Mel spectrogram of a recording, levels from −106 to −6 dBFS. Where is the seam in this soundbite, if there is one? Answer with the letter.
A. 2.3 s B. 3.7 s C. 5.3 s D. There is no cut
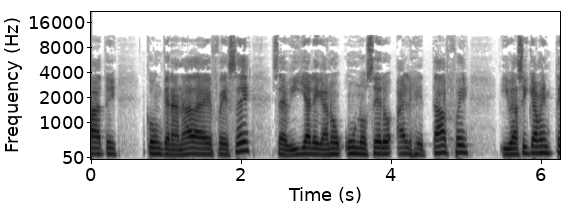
A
